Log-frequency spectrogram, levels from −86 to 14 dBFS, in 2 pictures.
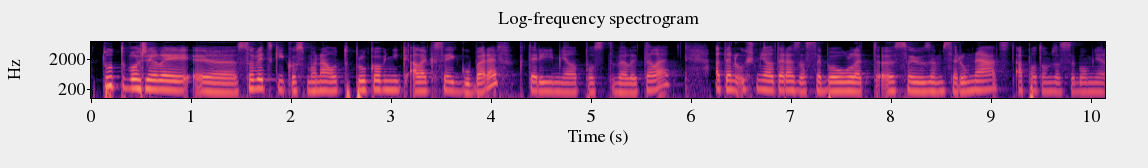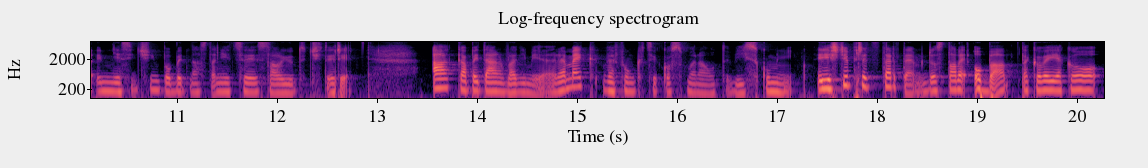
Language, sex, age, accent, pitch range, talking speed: Czech, female, 20-39, native, 170-195 Hz, 140 wpm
